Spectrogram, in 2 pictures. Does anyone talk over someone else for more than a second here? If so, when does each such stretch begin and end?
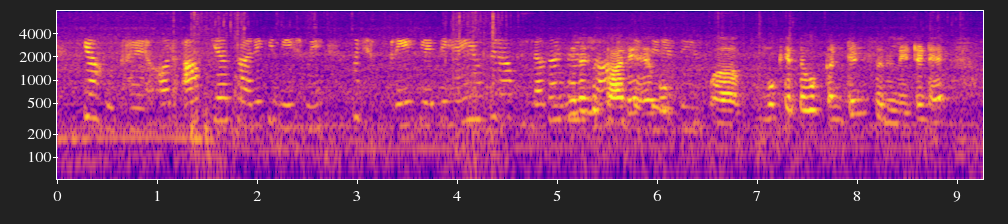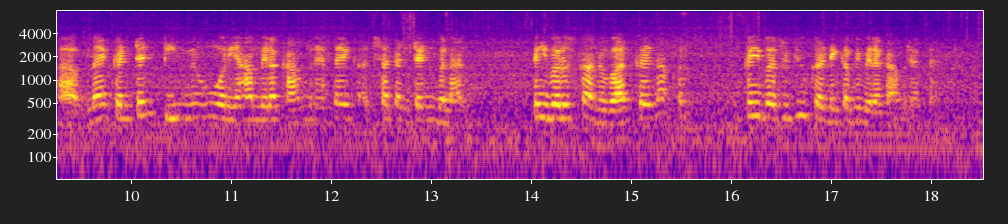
5.0-6.5

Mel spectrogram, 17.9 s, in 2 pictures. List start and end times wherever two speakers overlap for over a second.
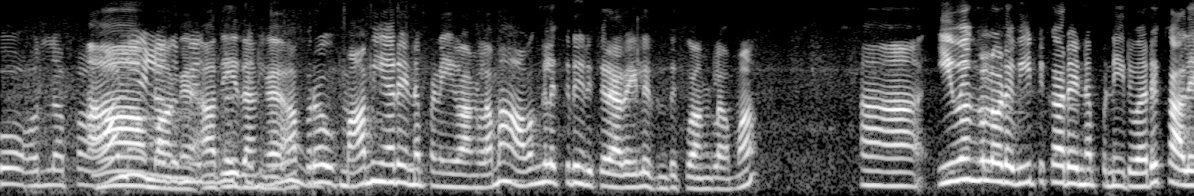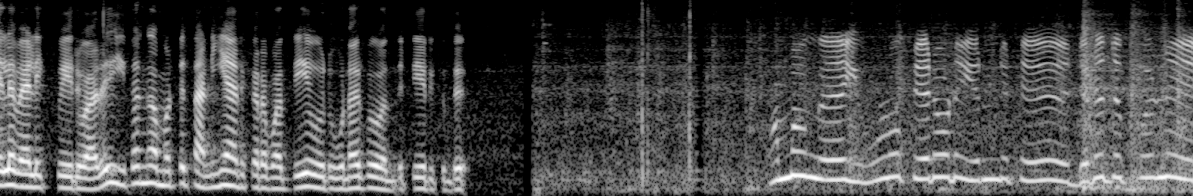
0.8-2.2

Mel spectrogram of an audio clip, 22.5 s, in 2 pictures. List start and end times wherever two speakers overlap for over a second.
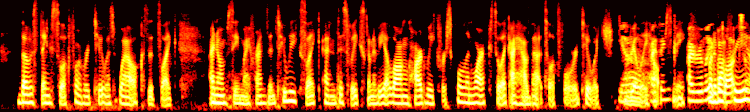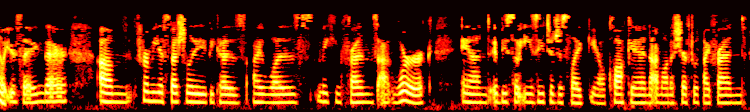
9.4-11.3

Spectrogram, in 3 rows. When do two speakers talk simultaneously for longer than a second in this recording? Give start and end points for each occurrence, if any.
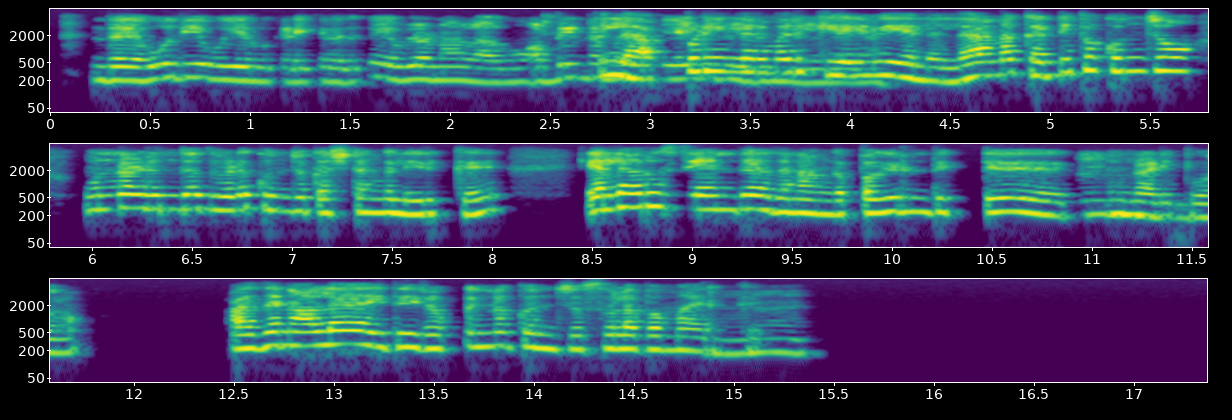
2.8-4.2

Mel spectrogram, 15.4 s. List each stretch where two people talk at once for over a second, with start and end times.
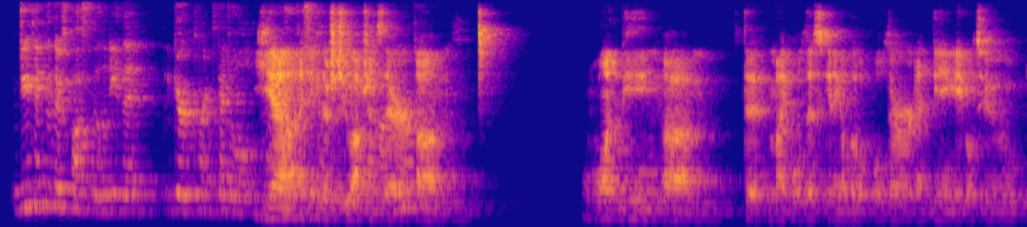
3.8-6.4

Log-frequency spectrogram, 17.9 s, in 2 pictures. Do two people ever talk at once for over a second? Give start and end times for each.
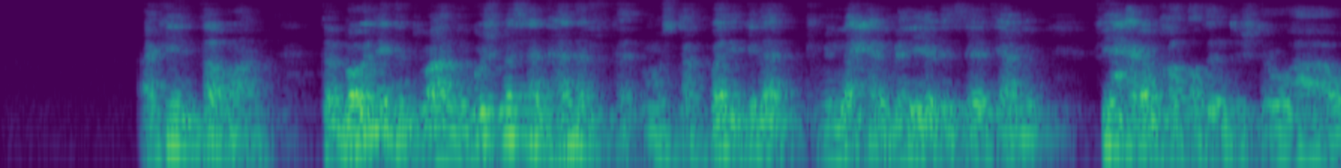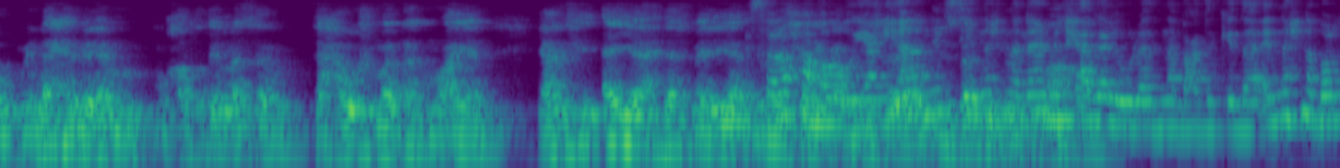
13.8-16.2

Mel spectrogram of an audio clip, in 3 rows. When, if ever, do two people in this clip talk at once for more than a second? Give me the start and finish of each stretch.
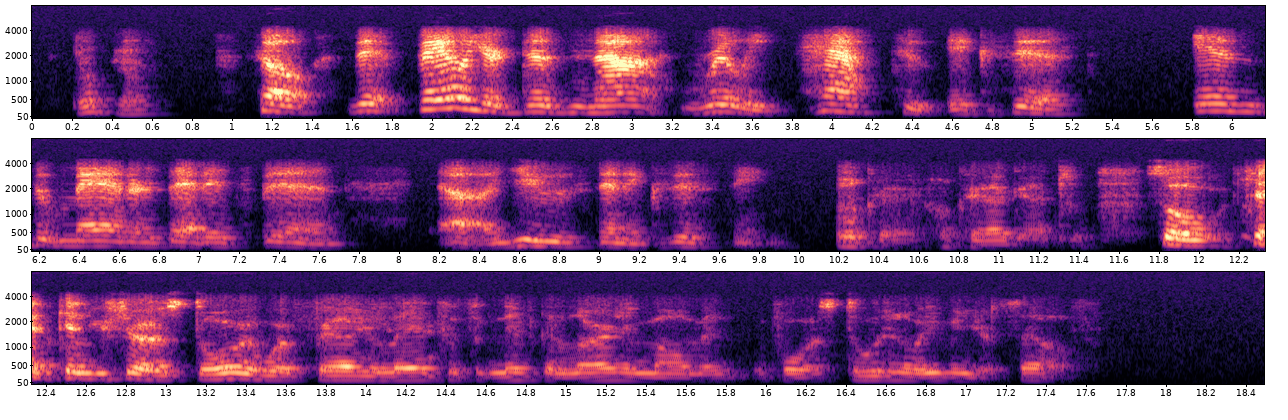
none

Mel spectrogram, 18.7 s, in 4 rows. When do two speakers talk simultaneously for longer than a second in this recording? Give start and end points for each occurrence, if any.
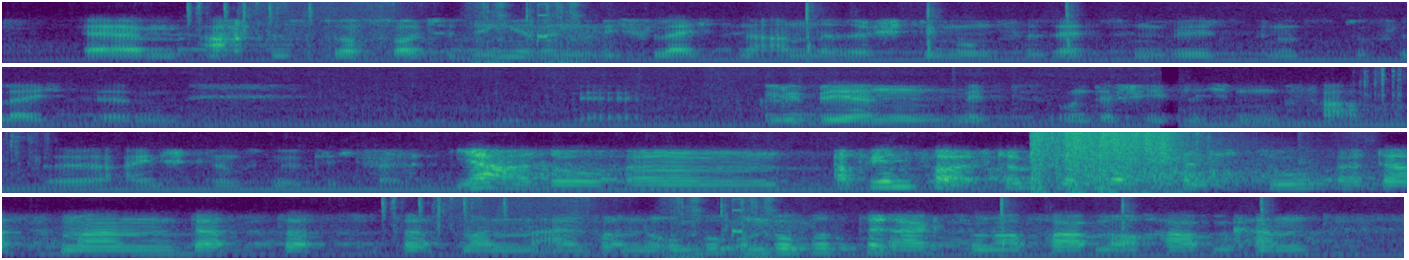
none

